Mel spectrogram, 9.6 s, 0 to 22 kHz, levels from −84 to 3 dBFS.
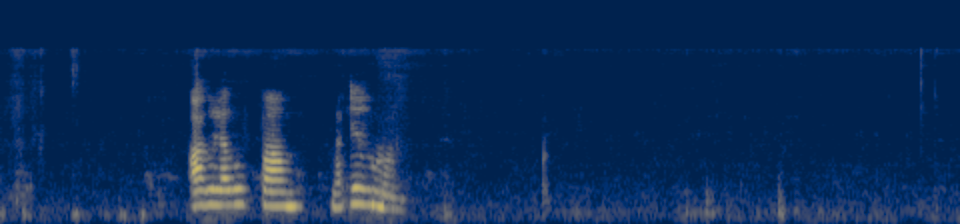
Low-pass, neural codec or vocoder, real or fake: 9.9 kHz; codec, 44.1 kHz, 2.6 kbps, SNAC; fake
